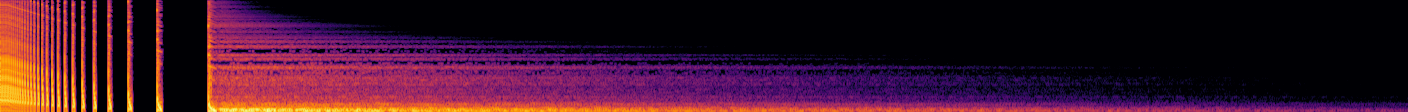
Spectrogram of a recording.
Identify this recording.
Exponential impact
exponential, impact, reverb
